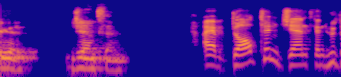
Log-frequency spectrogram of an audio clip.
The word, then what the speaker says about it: Jensen: Jensen.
